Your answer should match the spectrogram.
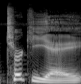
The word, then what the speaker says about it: Türkiye: Opinion seems to be coalescing around Turkey-yay, so I'm going to try to switch to saying Turkey-yay in normal conversation. So speak now or forever hold your peace, Turks. If you don't want to be Turkey-yay, with the emphasis on the last syllable and everything, tell me now.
